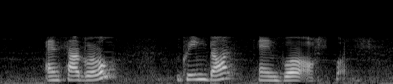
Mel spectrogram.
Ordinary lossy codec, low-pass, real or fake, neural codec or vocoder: none; 3.6 kHz; fake; codec, 44.1 kHz, 1.7 kbps, Pupu-Codec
